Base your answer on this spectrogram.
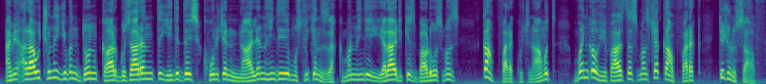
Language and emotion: Kashmiri, neutral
